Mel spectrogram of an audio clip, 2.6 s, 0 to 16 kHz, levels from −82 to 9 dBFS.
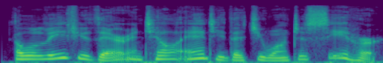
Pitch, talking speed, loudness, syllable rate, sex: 155 Hz, 330 wpm, -17 LUFS, 7.3 syllables/s, male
